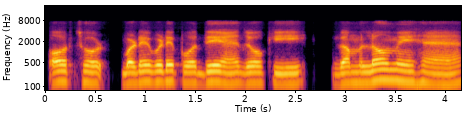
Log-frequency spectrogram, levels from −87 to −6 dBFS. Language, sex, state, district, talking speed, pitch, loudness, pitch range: Hindi, male, Rajasthan, Bikaner, 160 wpm, 130 Hz, -17 LUFS, 125-140 Hz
